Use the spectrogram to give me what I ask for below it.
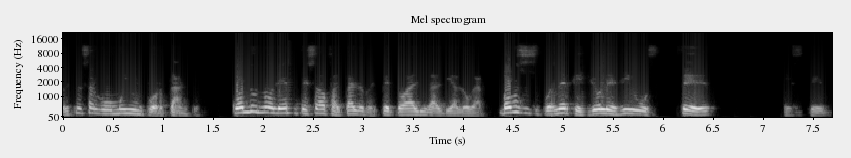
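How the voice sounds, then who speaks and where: A man's voice: a little high, no room sound. Lecturing man over a tinny line. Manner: explanatory, acts out example dialogues. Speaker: lecturer on conflict management. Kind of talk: conference lecture. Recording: dry, phone-like narrow sound.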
